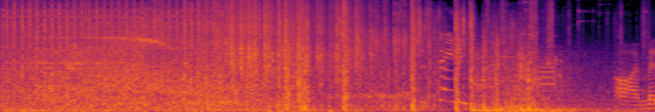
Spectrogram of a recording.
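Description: Guns fire loud rapid bursts.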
